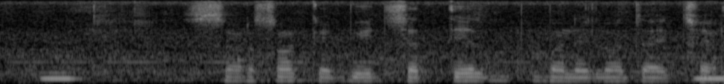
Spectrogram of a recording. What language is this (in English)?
Maithili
